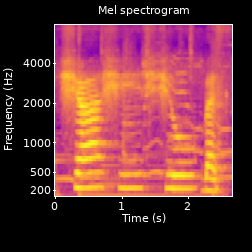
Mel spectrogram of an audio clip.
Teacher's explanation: Huruf sya keluar dengan menyentuhkan tengah lidah kita dengan langit-langit. Diucapkan mengalir udaranya dan mengalir pula nafasnya. Bahkan ketika kita melafalkan huruf sya, menyebar nafasnya dan udaranya yang disebut juga dengan tafasi.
